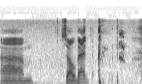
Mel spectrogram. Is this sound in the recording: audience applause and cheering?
no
